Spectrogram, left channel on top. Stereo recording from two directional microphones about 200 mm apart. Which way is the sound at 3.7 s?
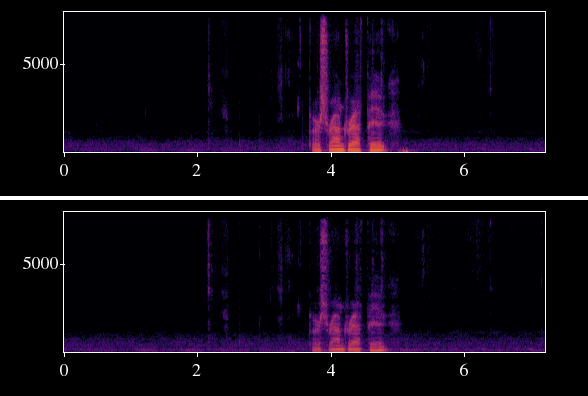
60° left (ahead or behind).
